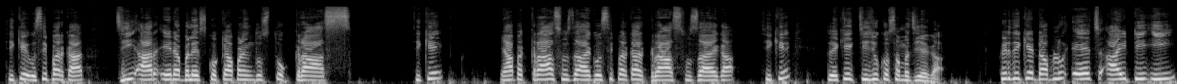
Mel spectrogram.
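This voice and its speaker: Man spelling words out slowly. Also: high voice, steady tone, darkish tone. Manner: patient, spells words letter by letter and asks the class. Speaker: English reading teacher. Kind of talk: spelling-and-reading lesson.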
